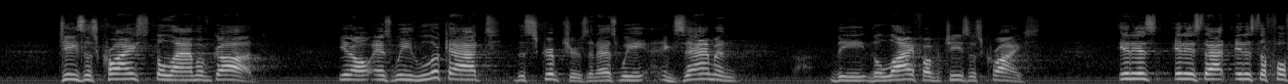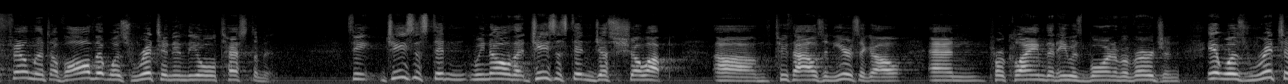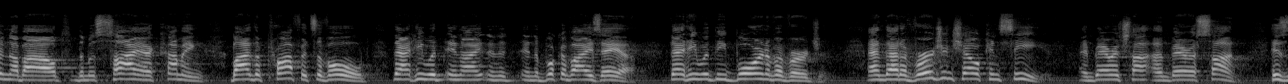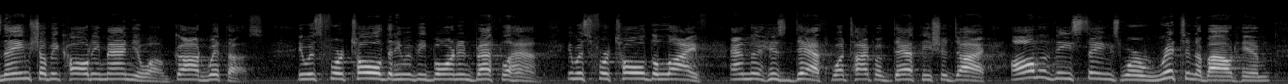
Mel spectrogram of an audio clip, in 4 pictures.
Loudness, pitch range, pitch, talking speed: -25 LUFS, 190-245 Hz, 220 Hz, 175 wpm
